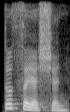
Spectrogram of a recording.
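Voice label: "тӧдсаяссянь", Komi, female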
